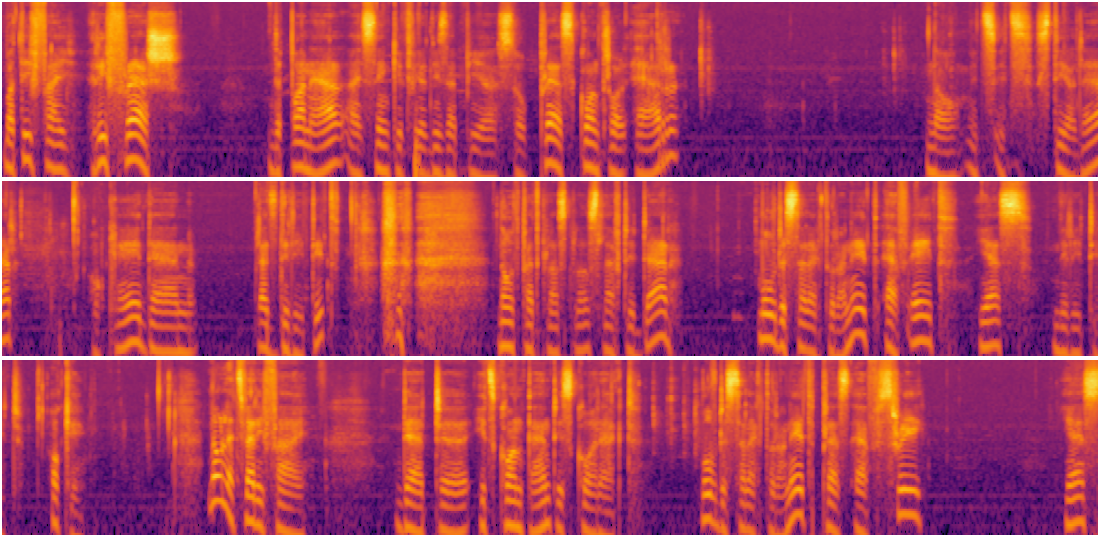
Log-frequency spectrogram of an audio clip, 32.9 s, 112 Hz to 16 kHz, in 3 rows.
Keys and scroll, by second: 7.0 ctrl+r, 8.9 ctrl+r, 10.2 Down, 10.3 Down, 10.5 Down, 18.8 Down, 20.0 F8, 21.1 Return, 28.7 Down, 30.9 F3.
